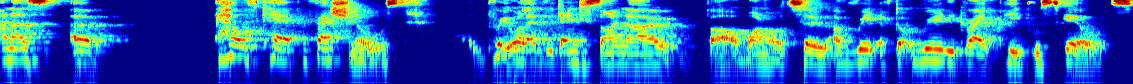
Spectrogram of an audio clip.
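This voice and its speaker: A woman with a London accent at a moderate pace, with very even loudness and long, frequent pauses. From southeast London, England. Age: 60s. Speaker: dentist turned property investor. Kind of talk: interview.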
